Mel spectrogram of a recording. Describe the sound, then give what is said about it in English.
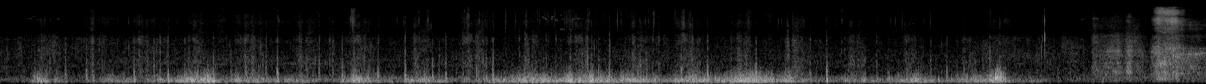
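Footsteps of shoes caked with small piles of snow make a steady walking rhythm of muffled, crunching thuds at moderate loudness. “My shoes have a pile of snow. Each one has a little pile of snow on it. Like, oh, this is what it sounds like.”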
